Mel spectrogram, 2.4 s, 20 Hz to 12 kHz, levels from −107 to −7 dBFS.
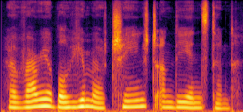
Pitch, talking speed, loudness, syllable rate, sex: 170 Hz, 170 wpm, -15 LUFS, 5.7 syllables/s, female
